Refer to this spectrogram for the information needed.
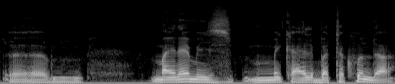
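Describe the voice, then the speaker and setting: In a French accent, a man speaks at a very slow pace. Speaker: conservation project manager. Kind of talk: interview. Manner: halting.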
